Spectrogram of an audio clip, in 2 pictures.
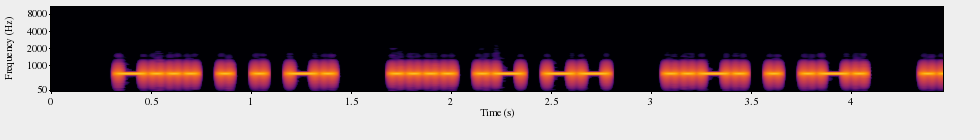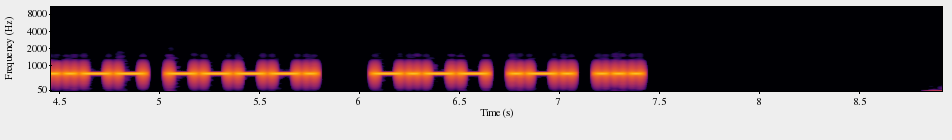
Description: Morse code, heard as a keyed tone, about 28 wpm, 700 Hz. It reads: BEEN HAM FER 39 YRS
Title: Practice QSO - Exchange 3 - More Info - 28wpm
